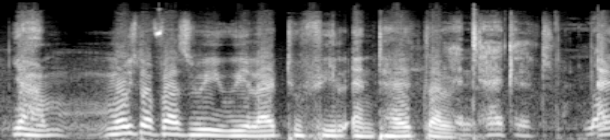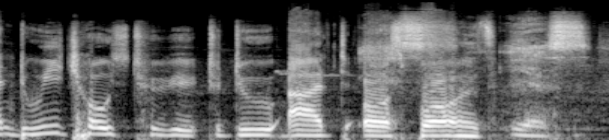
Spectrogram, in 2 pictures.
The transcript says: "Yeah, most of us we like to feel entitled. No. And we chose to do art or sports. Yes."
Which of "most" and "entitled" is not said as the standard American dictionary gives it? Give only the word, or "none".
none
